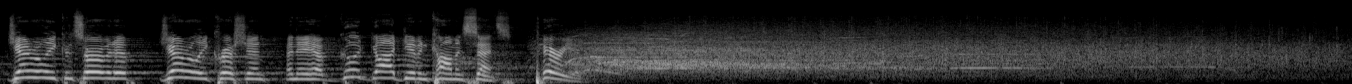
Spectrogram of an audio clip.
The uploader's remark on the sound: FULL SPEECH from Tulsa, Oklahoma. There was a standing ovation.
